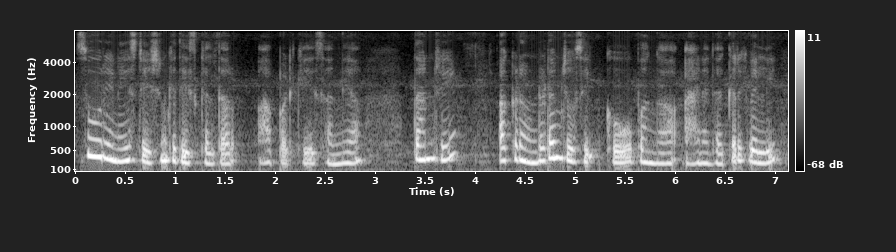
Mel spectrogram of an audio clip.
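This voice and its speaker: Gravelly-voiced woman telling a story. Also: on the high side, moderate pace. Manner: steady, dramatic storytelling. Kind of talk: scripted story narration.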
